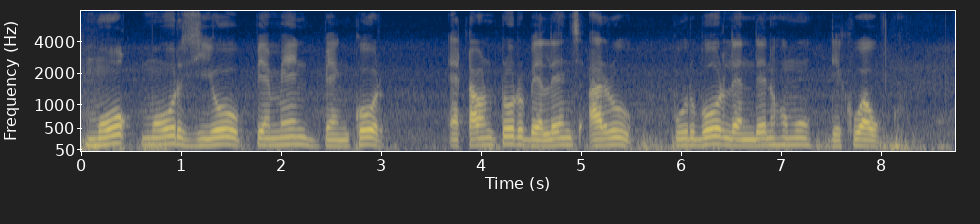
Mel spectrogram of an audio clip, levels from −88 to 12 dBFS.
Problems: none marked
